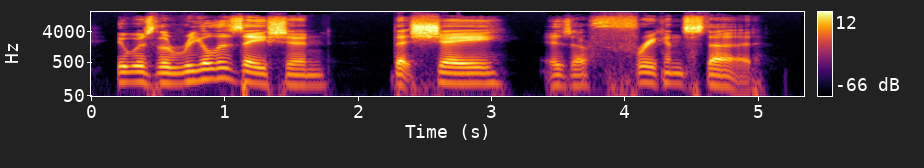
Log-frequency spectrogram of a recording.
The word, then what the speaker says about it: Shai: I called him Shy a few times.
